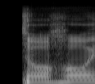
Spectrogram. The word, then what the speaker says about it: Toho: Toho, if you don't know about that, search on the internet. It's like 2 who in French, but it's Toho, how it's pronounced.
